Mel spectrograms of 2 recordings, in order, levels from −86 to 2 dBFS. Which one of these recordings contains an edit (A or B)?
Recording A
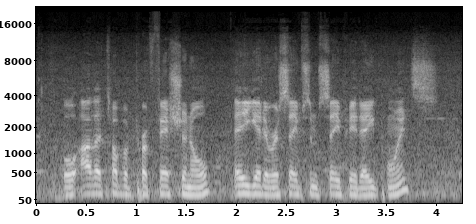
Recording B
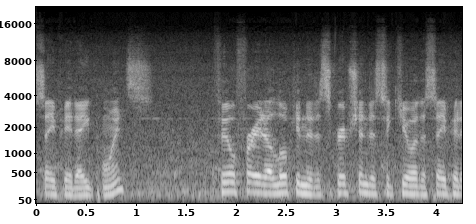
A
